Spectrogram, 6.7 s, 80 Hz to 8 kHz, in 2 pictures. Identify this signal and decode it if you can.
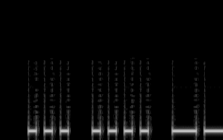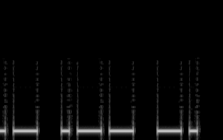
Morse code, heard as a keyed tone, about 10 wpm, 610 Hz. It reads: SHOWN
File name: 2011-07-mp3 / n41 EXCITING QRP CW OPERATION 10wpm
